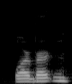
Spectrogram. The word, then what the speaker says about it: Warburton: How do you pronounce his name? – Warburton. – Warburton, thank you.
